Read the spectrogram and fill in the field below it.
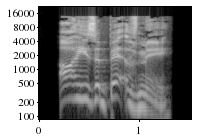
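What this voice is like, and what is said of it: British accent imitation. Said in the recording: “If this was the UK version of the circle ... that was an excellent accent”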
